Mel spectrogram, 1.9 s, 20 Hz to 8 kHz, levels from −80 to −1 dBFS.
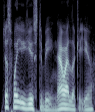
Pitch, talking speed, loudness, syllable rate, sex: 110 Hz, 345 wpm, -18 LUFS, 6.1 syllables/s, male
